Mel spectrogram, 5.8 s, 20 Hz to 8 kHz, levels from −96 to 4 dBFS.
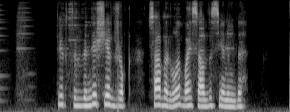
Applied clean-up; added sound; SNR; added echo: neural diffusion model UNIVERSE++.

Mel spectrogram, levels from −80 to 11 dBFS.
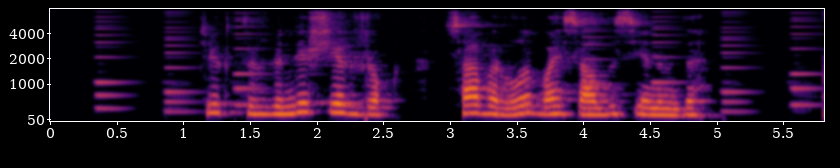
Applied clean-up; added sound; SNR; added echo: classical method Wiener filter.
